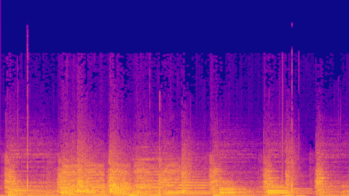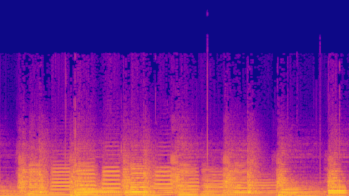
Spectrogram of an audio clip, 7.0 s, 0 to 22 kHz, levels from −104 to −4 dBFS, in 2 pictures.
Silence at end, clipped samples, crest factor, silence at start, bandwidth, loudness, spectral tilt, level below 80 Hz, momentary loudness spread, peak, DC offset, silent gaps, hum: 0 s; under 0.1%; 18 dB; 0 s; 15.5 kHz; -19 LUFS; -5.5 dB/octave; -32 dBFS; 7 LU; -2 dBFS; under 0.1%; none; none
